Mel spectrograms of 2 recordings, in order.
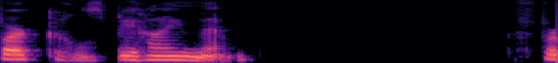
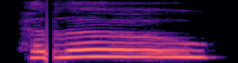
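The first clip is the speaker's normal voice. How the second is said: hedgehog calling; 10 semitones higher than usual. A narrator's reading. Hedgehog calls from below.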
